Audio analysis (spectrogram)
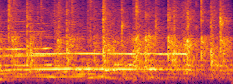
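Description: Audience applause at an indoor book concert event: a dense, steady wash of many hands clapping close by, sustained for the whole moment with no talk over it.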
